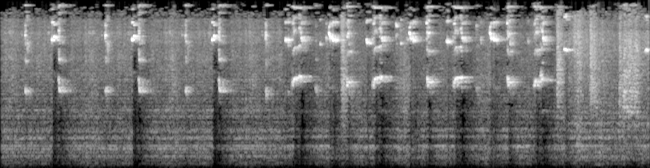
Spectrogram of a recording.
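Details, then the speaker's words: General Electric dryer running: high chirping squeaks about once a second as the drum turns, from a worn front drum bearing and front drum slides. "corriendo Usted tiene que comprobar los rodamientos del tambor"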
